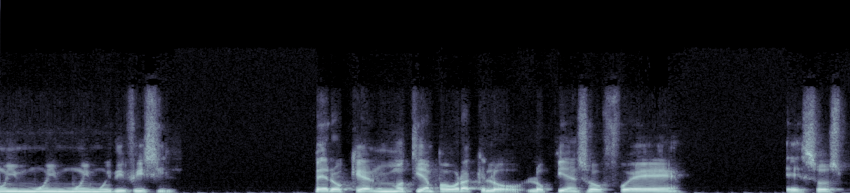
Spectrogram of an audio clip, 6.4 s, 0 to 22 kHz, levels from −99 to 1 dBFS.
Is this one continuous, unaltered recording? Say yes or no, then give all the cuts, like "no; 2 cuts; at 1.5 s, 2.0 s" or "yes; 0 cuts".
yes; 0 cuts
